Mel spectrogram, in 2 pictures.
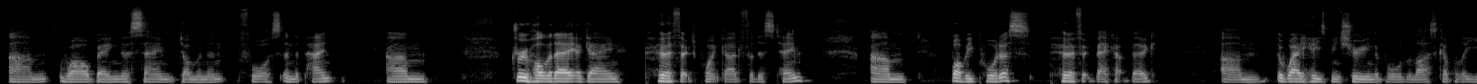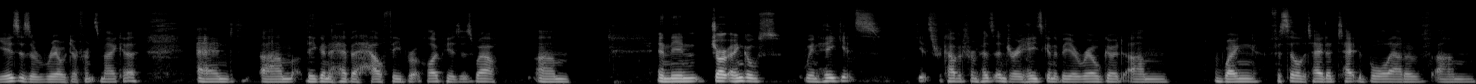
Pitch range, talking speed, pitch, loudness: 120-140 Hz, 175 wpm, 130 Hz, -31 LUFS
